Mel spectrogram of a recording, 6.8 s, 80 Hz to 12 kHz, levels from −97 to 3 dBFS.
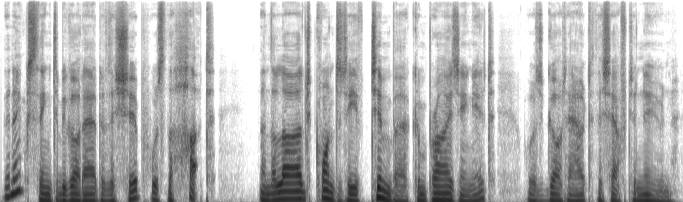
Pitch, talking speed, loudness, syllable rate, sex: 110 Hz, 230 wpm, -18 LUFS, 5.7 syllables/s, male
